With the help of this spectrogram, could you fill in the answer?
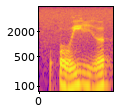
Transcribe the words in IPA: ʔ o˨˩˨ j i˨˩˨ ə̯

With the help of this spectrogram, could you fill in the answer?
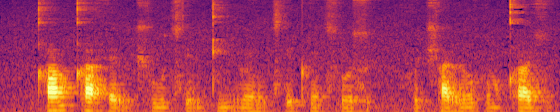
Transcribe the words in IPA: qʰ ɛ m qʰ e h ɛ r t͡ʃʰ u t͡sʼ ɪ r kʼ i r l ẽ r t͡sʼ e pʰ ẽ t͡sʰ ʊ s | h ʊ t͡ʃʰ a r ũ h ũ m qʰ y s

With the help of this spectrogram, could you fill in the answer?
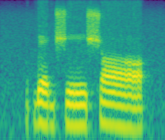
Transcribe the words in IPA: ɓ ɛ ɡ ʃ e ʃ ɒ

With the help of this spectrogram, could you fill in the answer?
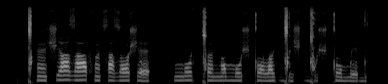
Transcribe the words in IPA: ǀʰ ɛ̃ ʃ i zˤ i ə̯ f œ̃ s ɛ zˤ o ʃ ɛ | ŋ o ə̯ ǀ œ n ɔ m o ʃ t o lˠ i ɡ͡ǀ e ʃ ɡ͡ǀ u ʃ t o m e d

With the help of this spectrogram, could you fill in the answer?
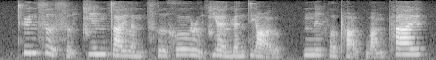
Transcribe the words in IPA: t̪ʰ y˦ n s ɹ̩˥˨ s ɹ̩˨˩ t͡ɕ i˦ n t̪ a˦ ɪ̯ l ə˨˦ n t͡sʰ ɹ̩˦ x o˦ ʊ̯ ɻ ṵ˨˩ t͡ɕ j ɛ˥˨ l ɥ ɛ˨˦ n t̪ j ɑ̰˨˩ ʊ̯ | n̪ i˦ f ɤ˨˦ pʰ ɑ̰˨˩ ʊ̯ f w ɑ˨˦ ŋ pʰ a˦ ɪ̯

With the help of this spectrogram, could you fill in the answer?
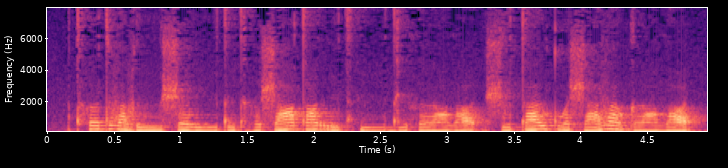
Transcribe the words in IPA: tʰ ɜ t v a v ɾ ɨː ʃ ɜ l iː t i dʱ ɜ ʃ a ɪ̯ tˤ i r i t͡sʼ iː d i θ ɜː ðˤ i | ʃ ɨ t a ɪ̯ tʷ a ʃ a v a ʊ̯ ɡ ɜː ðˤ ɪ

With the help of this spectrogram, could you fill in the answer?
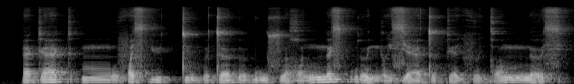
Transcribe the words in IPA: æ k æ k | mː o f ɑ sʲ ɠ y tː y w ɠ ɵ t œ ɠ ɵ ɓ u sʷ æ ʁʷ ɑ nː œ sʲ ɓ u ɾ ɵ nʲ ɔ i̯ zʲ æ t ɵ k ɛ i̯ f ɵ i̯ ɡ ɔ nː œ sʲ

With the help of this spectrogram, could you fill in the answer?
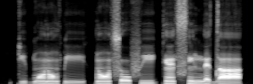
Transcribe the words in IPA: k i˨ b ɔ̃˧ ɾ ɔ̃˧ k͡p i˨ | ɾ ɔ̃˧ s o˧ f i˦ k ɛ̃˦ s ĩ˦ n ɛ˦ d a˦˨

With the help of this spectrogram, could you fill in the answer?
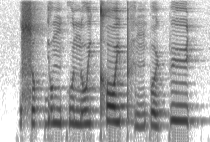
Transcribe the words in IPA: s ʊ˧ k̚ j ʊ˧ ŋ kʷ ɐ˧ n uː˧ j kʰ ɔː˥ j pʰ ɪ˨˧ ŋ p ɵ˧ ɥ p yː˥ t̚

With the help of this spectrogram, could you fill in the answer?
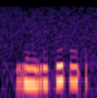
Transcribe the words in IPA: r ĩ r y p ø p u ʔ

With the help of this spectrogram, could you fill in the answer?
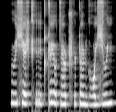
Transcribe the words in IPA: ɯ ɪ̯ ɕ ɛ ʒ kʰ r i t ʈ e ʊ̯ t ɛ̃ ʊ̯ ʈ͡ʂʰ ɯ ʈ ɛ̃ ɳ ɡʱ ɔ j ʑ ɯ j

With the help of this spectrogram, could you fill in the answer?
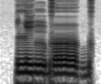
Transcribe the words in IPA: l i ŋ ɡ o ɡ

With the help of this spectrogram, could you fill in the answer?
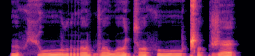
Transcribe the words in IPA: ɨ θ ç uː l r ɤ l ɡ l ɤ w ɤ c ɤ θ uː ǁ ɤ k ʒ ɛ

